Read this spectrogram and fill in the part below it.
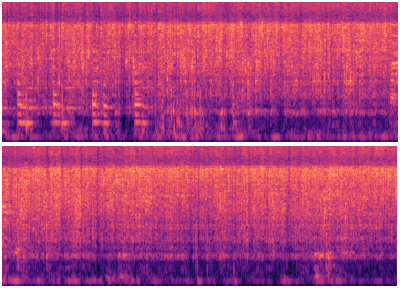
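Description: Cut chives hitting hot oil in a frying pan, a loud continuous sizzle with crackling bursts and some clinking at the start, steady and close with no talking.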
